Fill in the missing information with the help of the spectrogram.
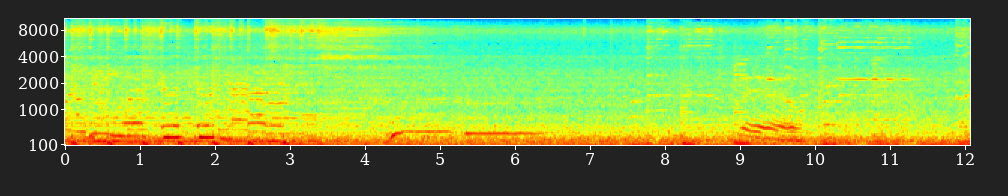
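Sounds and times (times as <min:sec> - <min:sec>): music playing: 0:00.0 - 0:06.3, 0:07.5 - 0:12.0
car engine and road rumble: 0:00.0 - 0:12.0.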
